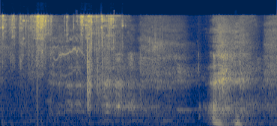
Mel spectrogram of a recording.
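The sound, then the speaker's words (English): Keys jangle in bright, metallic bursts, shaking on and off for a few seconds, with a brief pause before another rattling flurry near the end. “I do have some keys.”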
